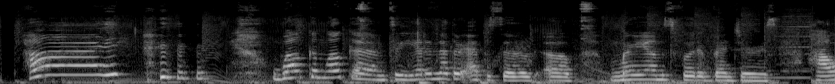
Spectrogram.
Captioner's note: chuckles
